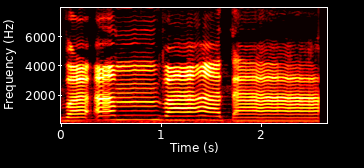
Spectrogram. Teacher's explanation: دو زبر تنوین وقف کی صورت میں ہم نے ایک زبر میں بدل کر پڑھنا ہے. وَأَمْوَاتًا.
